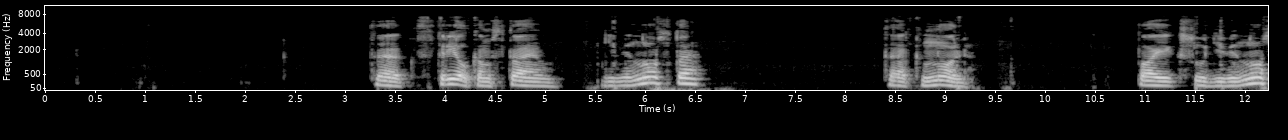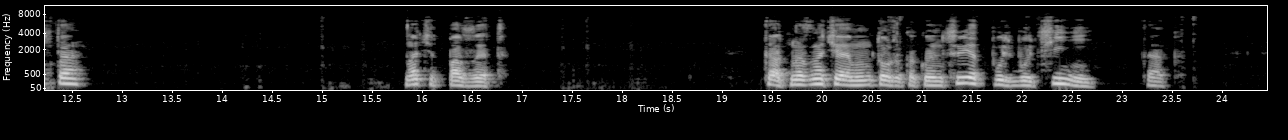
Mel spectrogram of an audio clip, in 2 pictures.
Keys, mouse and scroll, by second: 1.0 click, 4.1-6.4 drag, 8.5-9.9 drag, 10.4-12.4 drag, 14.4-15.7 drag, 16.5-18.5 drag, 20.9 click, 22.2 click, 23.7-24.4 drag.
